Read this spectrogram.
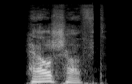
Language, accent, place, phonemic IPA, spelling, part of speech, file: German, Germany, Berlin, /ˈhɛʁʃaft/, Herrschaft, noun, De-Herrschaft.ogg
- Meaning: 1. lordship, reign, rule, dominion 2. feudal district: fiefdom, feudal manor, seigniory 3. ladies and gentlemen (used to courtly address an audience)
